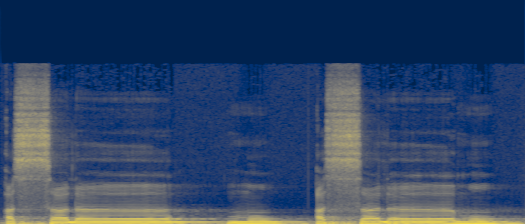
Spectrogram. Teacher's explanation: আ মিলবে সিনের সাথে আস সা, আচ্ছা। সিন অক্ষরটা শীষ দিয়ে পড়তে হবে, আমরা পাতা চিহ্ন দেখে এটা শীষ দিয়ে নিব। লা, জবরের বামে খালি আলিফ আছে, এটাতে আমরা এক আলিফ টান দেব এক লেখা দেখে।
